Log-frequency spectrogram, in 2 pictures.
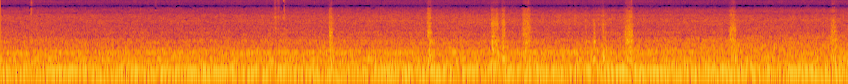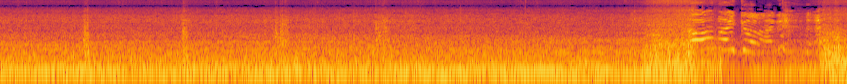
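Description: Ryko onboard car-wash dryers blowing air over the car, a loud steady drone heard from inside the car, with scattered light clicks. The drone drops away shortly before the end as the car leaves the dryers.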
